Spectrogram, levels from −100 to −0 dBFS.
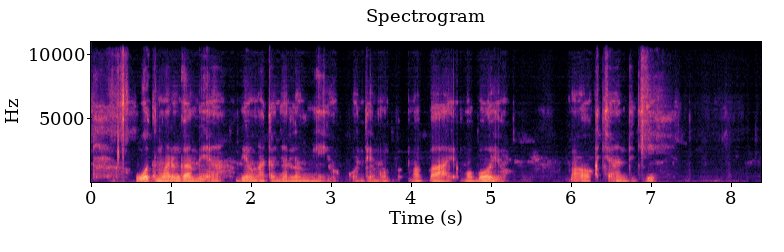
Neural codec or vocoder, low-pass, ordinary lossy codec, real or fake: vocoder, 22.05 kHz, 80 mel bands, HiFi-GAN; none; none; fake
